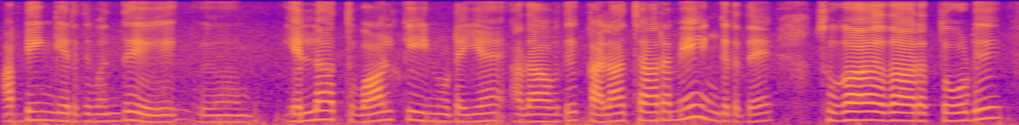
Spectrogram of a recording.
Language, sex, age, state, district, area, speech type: Tamil, female, 60+, Tamil Nadu, Erode, urban, spontaneous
